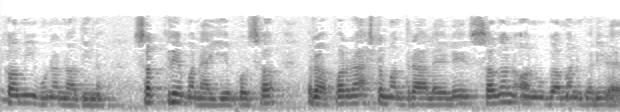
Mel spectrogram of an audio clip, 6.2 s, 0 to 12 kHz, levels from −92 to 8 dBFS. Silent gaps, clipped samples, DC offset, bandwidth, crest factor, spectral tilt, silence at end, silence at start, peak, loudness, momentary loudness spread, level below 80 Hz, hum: none; under 0.1%; under 0.1%; 7.8 kHz; 20 dB; -6 dB/octave; 0 s; 0 s; -8 dBFS; -28 LUFS; 4 LU; -68 dBFS; none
